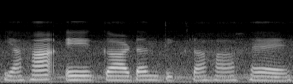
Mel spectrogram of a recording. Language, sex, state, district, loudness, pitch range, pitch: Hindi, male, Madhya Pradesh, Katni, -18 LUFS, 190-200 Hz, 195 Hz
